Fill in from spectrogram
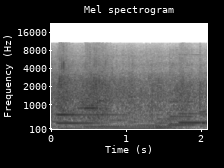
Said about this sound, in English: Come on, church. Let's keep clapping. Let's rise to our feet.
